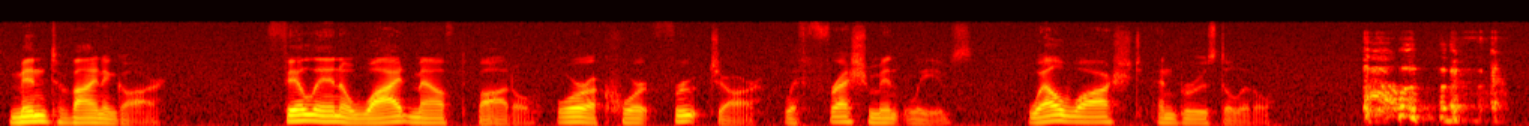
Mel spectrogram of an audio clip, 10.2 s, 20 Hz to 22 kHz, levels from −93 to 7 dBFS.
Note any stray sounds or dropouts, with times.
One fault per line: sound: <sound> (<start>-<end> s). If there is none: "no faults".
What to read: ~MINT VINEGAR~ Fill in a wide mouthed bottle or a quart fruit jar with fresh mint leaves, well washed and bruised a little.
sound: cough (9.1-10.1 s)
